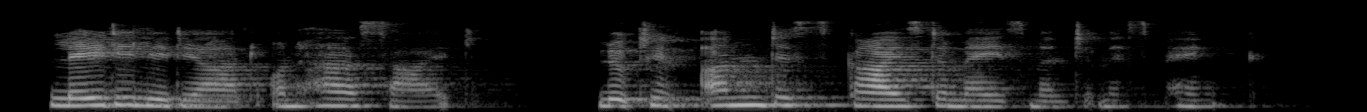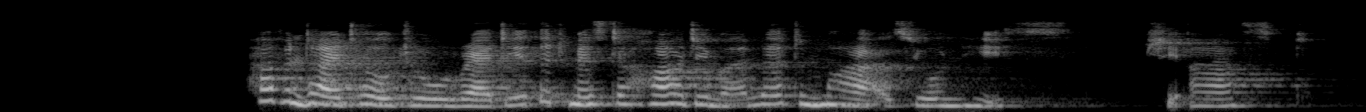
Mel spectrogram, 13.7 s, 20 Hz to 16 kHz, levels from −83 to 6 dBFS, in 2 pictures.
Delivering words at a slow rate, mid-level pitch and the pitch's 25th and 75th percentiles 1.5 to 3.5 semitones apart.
No: slow, 110 wpm; high, 230 Hz; average, 2.9 semitones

